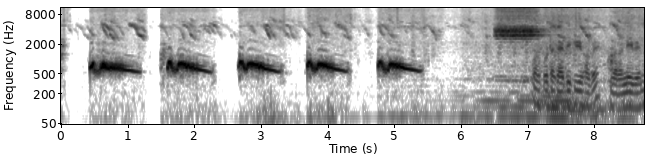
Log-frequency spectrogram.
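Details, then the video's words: Spotted Dove in a hunting cage calls jhumur-style. Five hoarse, falling coos come about a second apart, then a man's voice and handling noise take over. "পাগলা শিকারি তিলা ঘুঘুর অস্থির ডাক"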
